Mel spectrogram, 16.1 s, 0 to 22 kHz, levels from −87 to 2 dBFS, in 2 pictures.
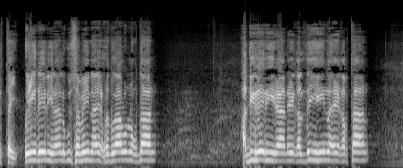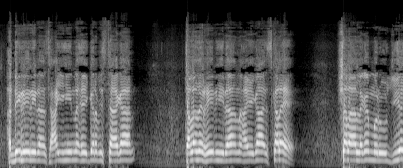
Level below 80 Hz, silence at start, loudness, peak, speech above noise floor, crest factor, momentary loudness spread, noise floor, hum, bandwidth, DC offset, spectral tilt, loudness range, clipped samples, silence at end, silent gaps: -48 dBFS; 0 s; -11 LUFS; 0 dBFS; 37 dB; 12 dB; 6 LU; -48 dBFS; none; 13.5 kHz; under 0.1%; -4.5 dB/octave; 2 LU; under 0.1%; 0 s; none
